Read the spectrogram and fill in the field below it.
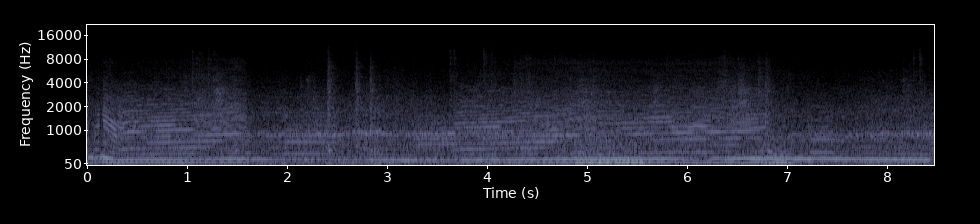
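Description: Mazda MX5 Cup race car in iRacing at Okayama, its engine note rising and falling through the gears while tyres squeal in drawn-out bursts, loud and continuous throughout.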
